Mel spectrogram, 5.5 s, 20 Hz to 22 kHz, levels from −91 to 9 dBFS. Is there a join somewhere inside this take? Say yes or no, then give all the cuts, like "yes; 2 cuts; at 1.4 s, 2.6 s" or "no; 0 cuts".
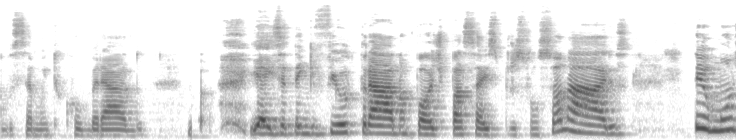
yes; 1 cut; at 1.4 s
